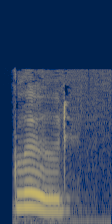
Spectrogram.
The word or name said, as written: glued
